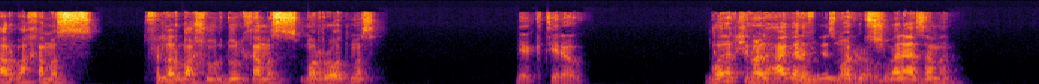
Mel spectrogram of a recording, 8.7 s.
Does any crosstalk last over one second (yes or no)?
yes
